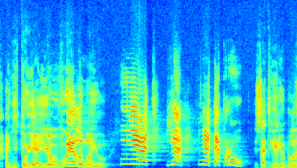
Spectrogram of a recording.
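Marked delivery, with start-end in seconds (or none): 0.1-1.6 loud, low wolf threat; growling wolf. A narrator's reading. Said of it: "прорычал волк". 1.8-3.7 high, frightened piglet. A narrator's reading. Piglet answers the wolf.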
